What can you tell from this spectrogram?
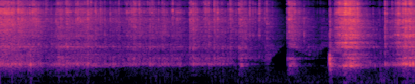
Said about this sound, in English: measuring them out and tossing them in a bowl before you air fry them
